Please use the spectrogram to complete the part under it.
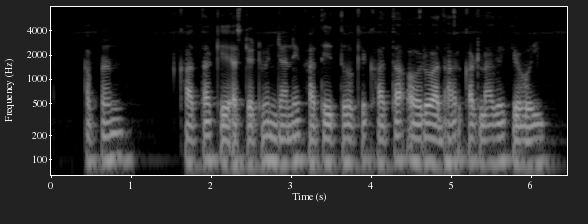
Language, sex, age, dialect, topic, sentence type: Magahi, male, 18-24, Western, banking, question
